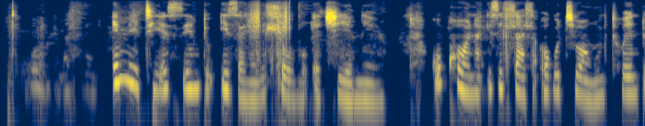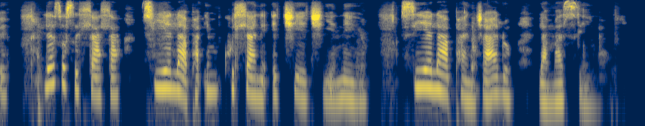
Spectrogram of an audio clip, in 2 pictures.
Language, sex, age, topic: North Ndebele, male, 25-35, health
